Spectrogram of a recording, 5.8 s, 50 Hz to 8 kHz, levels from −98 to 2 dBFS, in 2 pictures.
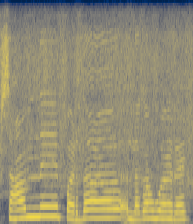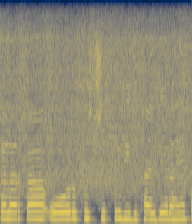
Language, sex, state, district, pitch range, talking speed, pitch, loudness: Hindi, female, Uttarakhand, Uttarkashi, 260-295 Hz, 165 wpm, 265 Hz, -11 LUFS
